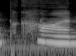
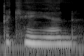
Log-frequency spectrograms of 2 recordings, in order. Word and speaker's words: pecan: pronounce things differently like down here we say pecan not pecan you know we we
